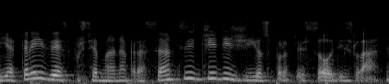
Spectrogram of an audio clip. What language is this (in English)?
Portuguese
